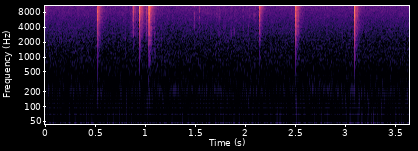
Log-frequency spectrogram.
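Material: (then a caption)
Glass. A strand of small faceted blue glass beads, held by the fingertips beside the microphone, is gently shaken and dangled. Six sparse, bright clicks of the solid beads knock together, each short and dry with almost no ring, over a faint quiet background.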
